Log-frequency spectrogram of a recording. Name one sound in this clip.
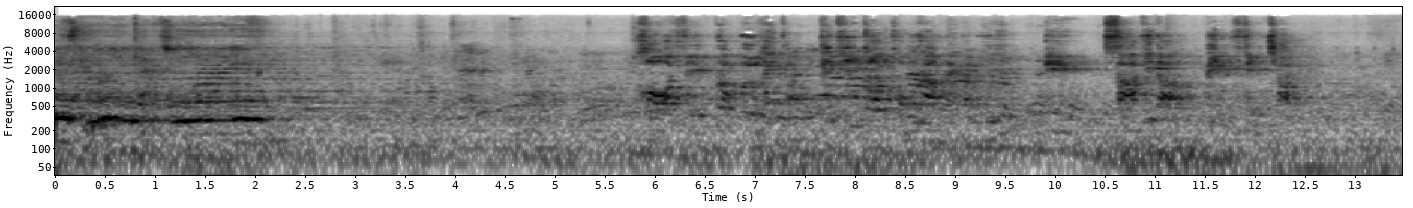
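A young girl sings through a microphone over loudspeakers.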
